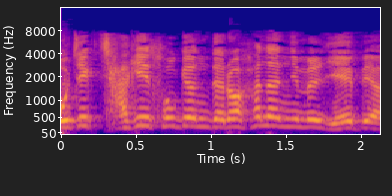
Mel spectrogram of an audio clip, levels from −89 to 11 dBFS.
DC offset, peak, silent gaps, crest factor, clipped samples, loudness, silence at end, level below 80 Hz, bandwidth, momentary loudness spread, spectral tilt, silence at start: under 0.1%; 0 dBFS; none; 16 dB; under 0.1%; -15 LUFS; 0 s; -66 dBFS; 8.4 kHz; 3 LU; -1.5 dB/octave; 0 s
